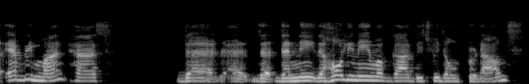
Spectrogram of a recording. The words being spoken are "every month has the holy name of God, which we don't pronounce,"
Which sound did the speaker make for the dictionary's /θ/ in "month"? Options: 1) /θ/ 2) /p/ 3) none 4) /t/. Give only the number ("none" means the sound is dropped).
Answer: 4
